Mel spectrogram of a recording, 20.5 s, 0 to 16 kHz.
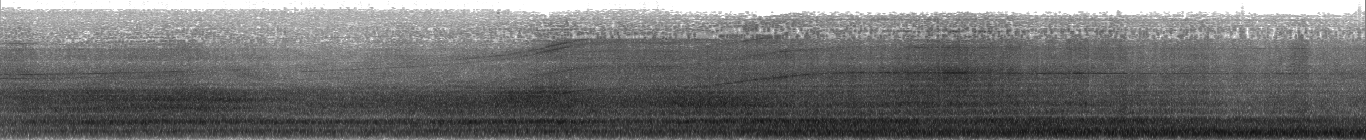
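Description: Volotea Airbus A319 jet at Lanzarote Arrecife airport, a steady broadband engine roar that holds for about twenty seconds and swells slightly toward the end, with a faint rising whine over it.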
